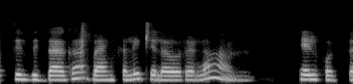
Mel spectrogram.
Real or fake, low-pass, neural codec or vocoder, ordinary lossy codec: fake; 7.2 kHz; codec, 24 kHz, 0.9 kbps, DualCodec; none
